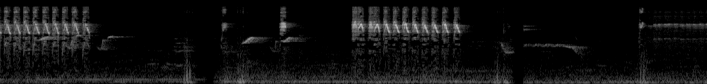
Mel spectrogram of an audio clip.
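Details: Crimson sunbird in vigorous song, mixing short bursts of very high, rapid trilled notes with thin whistled slurs. A second long, fast trill bursts out midway through.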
